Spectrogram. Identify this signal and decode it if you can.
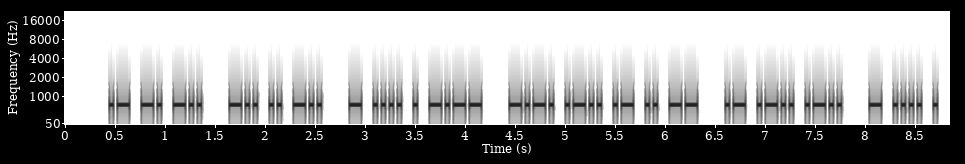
Morse code, heard as a keyed tone, about 28 wpm, 700 Hz. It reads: AND DID THEY CLAIM ALL THE
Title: Sentences from Top 1500 Words 30wpm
